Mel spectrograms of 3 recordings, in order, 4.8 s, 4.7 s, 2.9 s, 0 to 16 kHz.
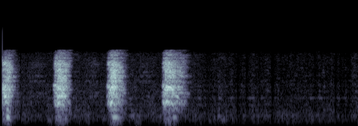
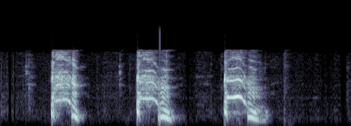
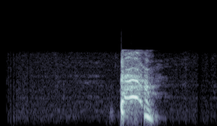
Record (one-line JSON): {"exhalation_length": "4.8 s", "exhalation_amplitude": 21149, "exhalation_signal_mean_std_ratio": 0.31, "three_cough_length": "4.7 s", "three_cough_amplitude": 27730, "three_cough_signal_mean_std_ratio": 0.43, "cough_length": "2.9 s", "cough_amplitude": 30038, "cough_signal_mean_std_ratio": 0.3, "survey_phase": "beta (2021-08-13 to 2022-03-07)", "age": "45-64", "gender": "Male", "wearing_mask": "No", "symptom_runny_or_blocked_nose": true, "smoker_status": "Ex-smoker", "respiratory_condition_asthma": false, "respiratory_condition_other": false, "recruitment_source": "REACT", "submission_delay": "2 days", "covid_test_result": "Negative", "covid_test_method": "RT-qPCR"}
